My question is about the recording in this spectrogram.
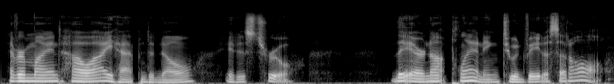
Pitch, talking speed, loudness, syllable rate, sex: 135 Hz, 185 wpm, -17 LUFS, 5.3 syllables/s, male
